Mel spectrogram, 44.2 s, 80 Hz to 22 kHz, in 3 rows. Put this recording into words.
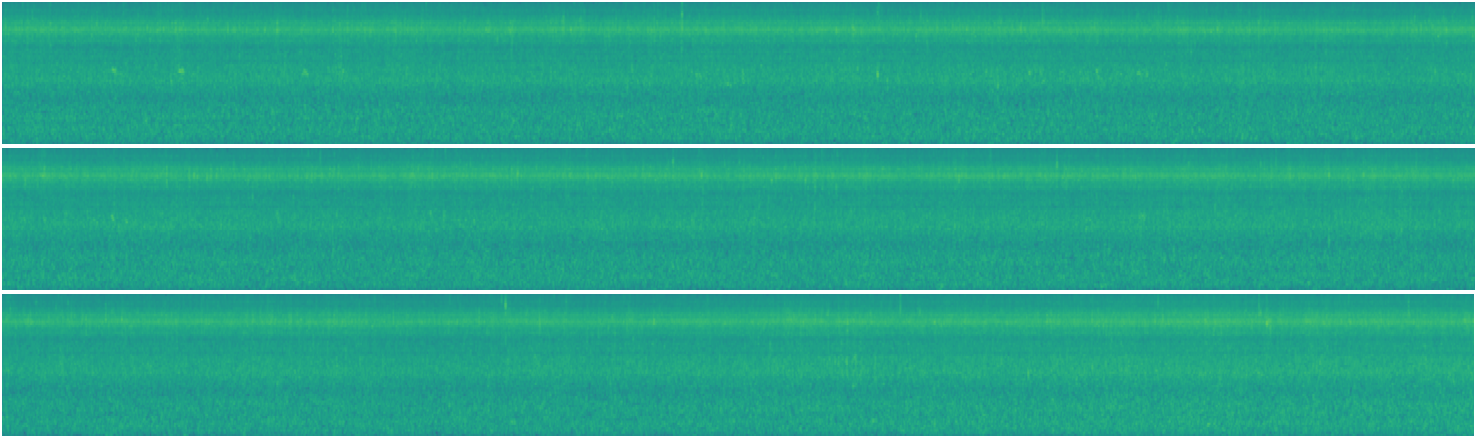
Beside the creek, Stream sound, Traffic sound, Birds sound, Binaural recording, SoundDevice MixPre 6 +RODE NT-SF1 Bin+LR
